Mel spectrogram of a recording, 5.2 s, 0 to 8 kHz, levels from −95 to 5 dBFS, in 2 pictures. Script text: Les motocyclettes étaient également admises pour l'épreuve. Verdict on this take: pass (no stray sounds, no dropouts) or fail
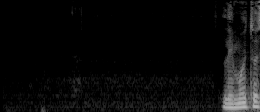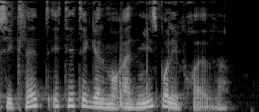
pass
